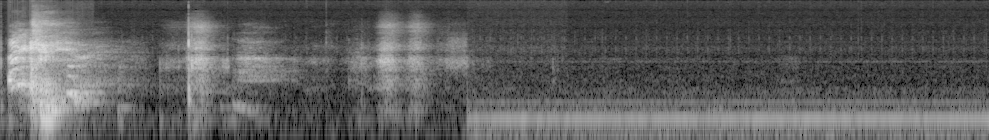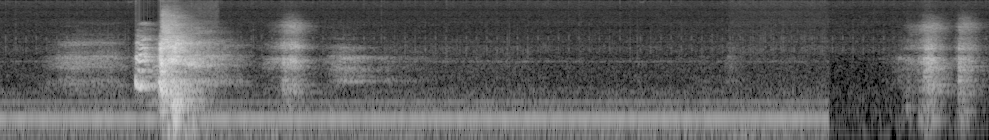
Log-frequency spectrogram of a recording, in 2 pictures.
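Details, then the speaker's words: Two sharp, forceful sneezes with sniffles and breaths between them, over a low room hum, from a person with a bad head cold; sneezing. "I just feel like I'm gonna sneeze. This tickles."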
